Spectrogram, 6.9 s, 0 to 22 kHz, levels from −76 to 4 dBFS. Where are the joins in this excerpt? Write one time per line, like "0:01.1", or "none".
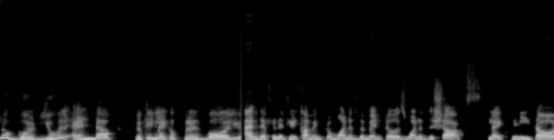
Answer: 0:03.0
